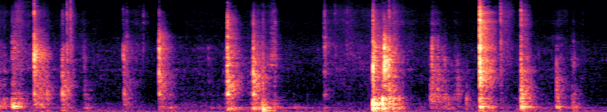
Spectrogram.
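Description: Irregular metal clicks and knocks of hand tools and parts being handled on a snowmobile's chain case and brake assembly, with louder clunks a little under five seconds in and around six seconds.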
